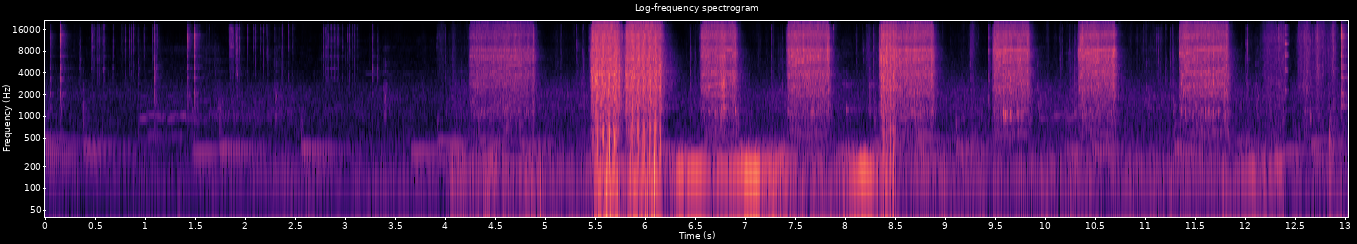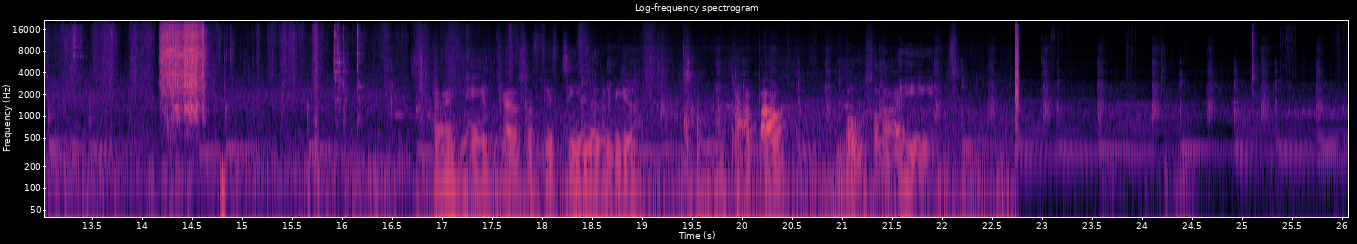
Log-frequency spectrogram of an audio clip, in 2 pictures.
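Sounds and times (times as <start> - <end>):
background music: 0.0 - 26.0
power tool bursts: 4.2 - 11.9, 14.2 - 14.8.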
